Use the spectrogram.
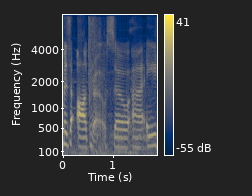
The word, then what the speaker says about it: Agro: honestly hilarious yeah but her real name is Agro so uh a g r o with a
